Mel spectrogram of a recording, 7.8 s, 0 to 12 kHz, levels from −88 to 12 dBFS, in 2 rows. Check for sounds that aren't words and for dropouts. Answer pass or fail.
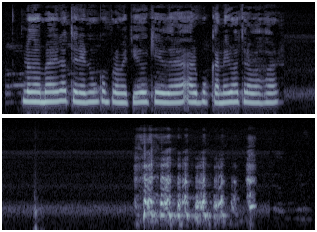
fail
